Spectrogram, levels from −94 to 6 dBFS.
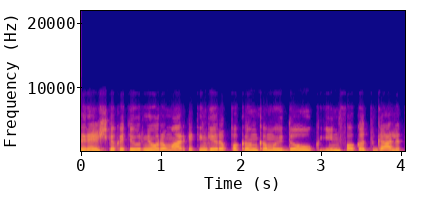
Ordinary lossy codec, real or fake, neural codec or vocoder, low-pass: Opus, 24 kbps; real; none; 7.2 kHz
